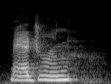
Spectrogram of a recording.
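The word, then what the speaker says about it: marjoram: sage rosemary and what else is in here Maj room that's how it's pronounced thyme savory bah bah bah that's good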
